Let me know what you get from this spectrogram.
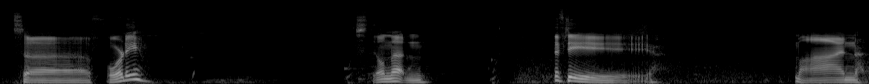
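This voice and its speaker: A man's voice: medium pitch, clear, resonant tone. A man chatting casually on a gaming livestream in a grumbling, exasperated, self-deprecating way. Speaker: live streamer and host of a gaming channel. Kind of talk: casual livestream chat while playing a gacha game. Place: indoors at home computer.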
